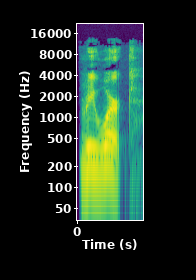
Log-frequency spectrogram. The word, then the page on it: rework: American English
